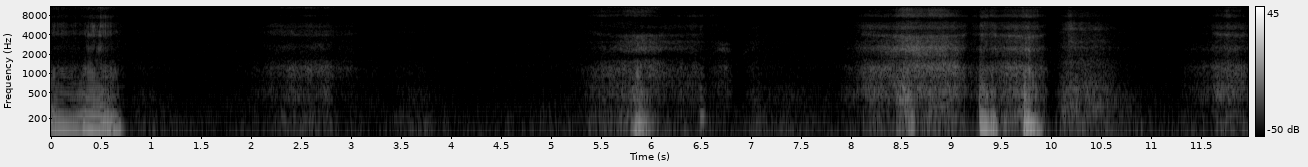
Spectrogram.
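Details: Pit bull dog snoring in a quiet room, with irregular low rumbling and snorting breaths, some much louder than others.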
